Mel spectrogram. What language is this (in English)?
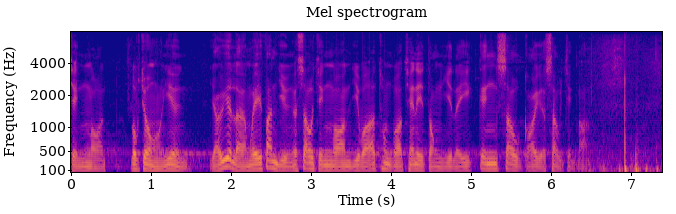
Cantonese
